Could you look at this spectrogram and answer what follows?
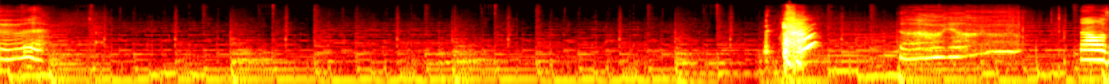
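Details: A triple sneeze attack during a stream: a quiet stretch with faint background music, then a sharp explosive sneeze followed by a voiced burst and another short one.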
